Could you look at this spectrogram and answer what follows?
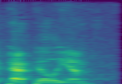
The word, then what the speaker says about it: Papillion: I'm assuming that's how that's pronounced, because it looks like Papillon. – I mean, it's the Midwest, so it's probably Papillion.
